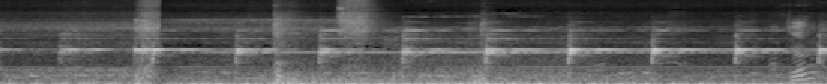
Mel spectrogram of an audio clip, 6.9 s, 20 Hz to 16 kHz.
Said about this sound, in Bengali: 6623 লোকোমোটিভ কিন্তু শান্টিং করা হয়ে গেল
